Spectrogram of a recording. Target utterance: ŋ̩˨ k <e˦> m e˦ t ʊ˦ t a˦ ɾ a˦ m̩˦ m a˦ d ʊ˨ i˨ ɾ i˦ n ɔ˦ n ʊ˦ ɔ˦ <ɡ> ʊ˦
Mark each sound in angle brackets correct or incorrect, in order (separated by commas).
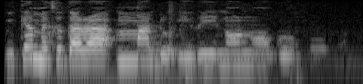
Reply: correct, correct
